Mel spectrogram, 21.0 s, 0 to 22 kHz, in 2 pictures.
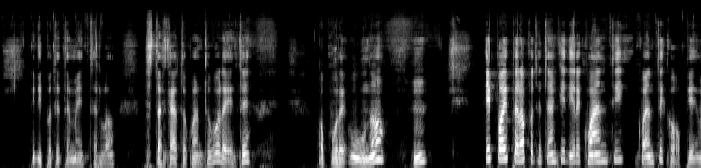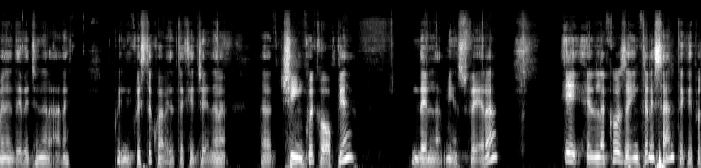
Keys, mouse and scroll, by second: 4.5 1, 5.0 Tab, 9.1 click, 12.3-13.0 scroll down 1.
